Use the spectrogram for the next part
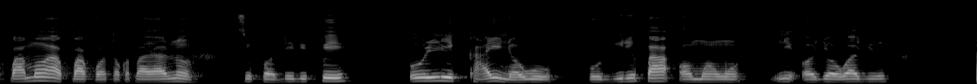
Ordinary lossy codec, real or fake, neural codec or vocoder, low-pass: none; real; none; none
